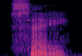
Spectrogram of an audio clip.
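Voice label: "say", British English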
